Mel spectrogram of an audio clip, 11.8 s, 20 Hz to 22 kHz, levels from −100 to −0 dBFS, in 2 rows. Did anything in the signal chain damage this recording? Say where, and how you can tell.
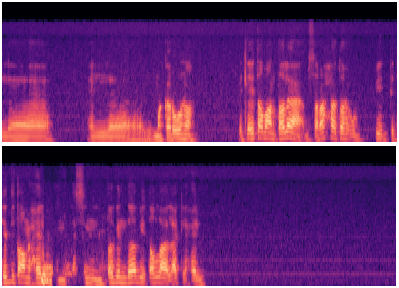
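Yes, in call processing. The other side's voice leaks through at 6.52–6.68 s, about as loud as the speech. Fainter scraps follow at 6.85–6.96 s and 7.37–7.49 s, well below it. An echo canceller likely left loudspeaker sound in the microphone signal.

Speech is also suppressed in double talk between 6.57 and 7.15 s. The voice dips in pieces, by around 20 dB at worst, for about a third of a second in all. Both sides overlap here. The canceller likely could not separate them and turned both down.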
